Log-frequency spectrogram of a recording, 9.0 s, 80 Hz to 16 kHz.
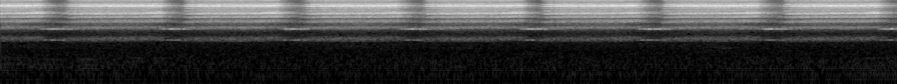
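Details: A cicada sings a sustained, piercing buzz, its layered high tones broken by short regular dips about every 1.2 seconds, seven or so pulses in steady succession.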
